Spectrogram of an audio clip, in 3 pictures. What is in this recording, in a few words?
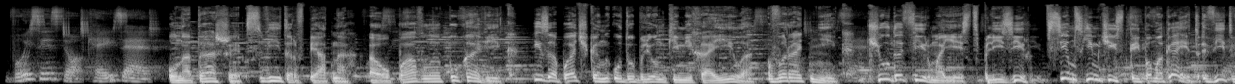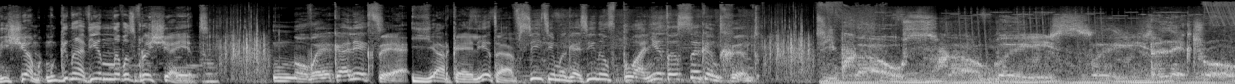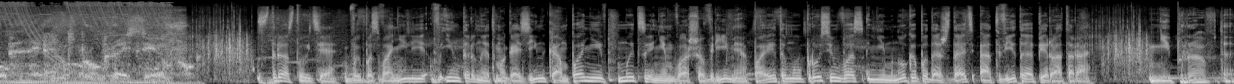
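Russian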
